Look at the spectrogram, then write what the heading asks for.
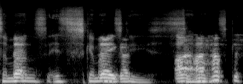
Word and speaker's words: Szymanski: It's Szymanski.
